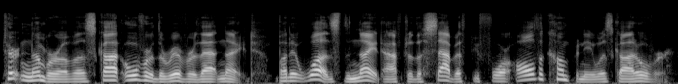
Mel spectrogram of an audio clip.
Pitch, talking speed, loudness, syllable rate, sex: 150 Hz, 230 wpm, -18 LUFS, 5.7 syllables/s, male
